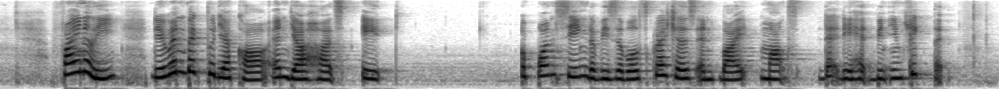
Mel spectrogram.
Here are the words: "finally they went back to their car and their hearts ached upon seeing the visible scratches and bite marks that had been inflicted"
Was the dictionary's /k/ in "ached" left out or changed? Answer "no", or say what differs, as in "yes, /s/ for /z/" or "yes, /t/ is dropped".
yes, /k/ is dropped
